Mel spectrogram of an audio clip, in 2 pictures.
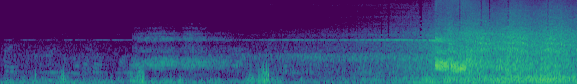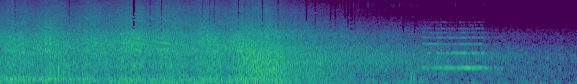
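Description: Locomotive-hauled express passenger train passing through the station at speed: a sudden loud rush of wheel and air noise about six seconds in, lasting about six seconds and then fading. A short horn blast sounds near the end.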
